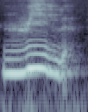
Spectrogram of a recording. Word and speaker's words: huile: Ok, alors les H des mots huile, huître et huit, ne se prononcent pas.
